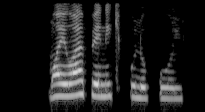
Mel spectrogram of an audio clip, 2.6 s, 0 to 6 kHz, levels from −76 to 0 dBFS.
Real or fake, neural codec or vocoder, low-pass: real; none; 5.4 kHz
